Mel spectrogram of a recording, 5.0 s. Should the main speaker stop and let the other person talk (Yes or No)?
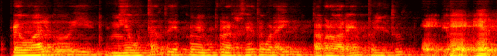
Yes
